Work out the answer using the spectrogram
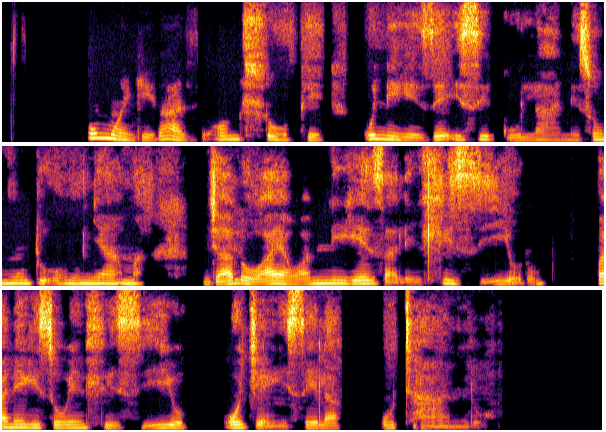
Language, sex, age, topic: North Ndebele, female, 50+, health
